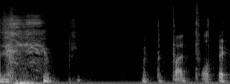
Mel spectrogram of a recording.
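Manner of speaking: slow, breathy, laughing through the words.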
